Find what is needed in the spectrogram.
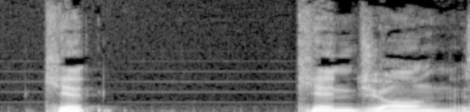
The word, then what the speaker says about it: Ken Jeong: Actor from The Hangover, the comedian, Ken Jeong.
